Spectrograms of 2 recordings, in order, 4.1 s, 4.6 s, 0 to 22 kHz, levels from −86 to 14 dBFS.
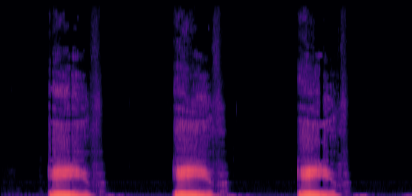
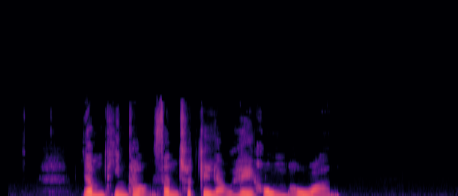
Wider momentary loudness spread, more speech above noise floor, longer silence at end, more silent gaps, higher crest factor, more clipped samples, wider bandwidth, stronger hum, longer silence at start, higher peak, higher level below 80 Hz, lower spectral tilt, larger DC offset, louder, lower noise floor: first, 18 LU vs 5 LU; second, 43 dB vs 50 dB; second, 0.45 s vs 1.2 s; neither; about the same, 22 dB vs 24 dB; neither; first, 16.5 kHz vs 11 kHz; neither; second, 0.5 s vs 0.85 s; about the same, -6 dBFS vs -4 dBFS; first, -58 dBFS vs -78 dBFS; about the same, -5.5 dB/octave vs -6.5 dB/octave; neither; about the same, -24 LUFS vs -26 LUFS; second, -66 dBFS vs -75 dBFS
